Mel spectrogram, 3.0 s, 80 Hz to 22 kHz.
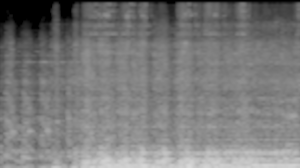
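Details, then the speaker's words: Turbo Honda Civic EK (about 700 whp) on 93 octane, cold start with the gas held a little: brief crank, catches quickly and settles into a lumpy, held-high idle with a deep exhaust note; a healthy start. "let's see i gotta hold the gas a little bit on a cold start so"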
